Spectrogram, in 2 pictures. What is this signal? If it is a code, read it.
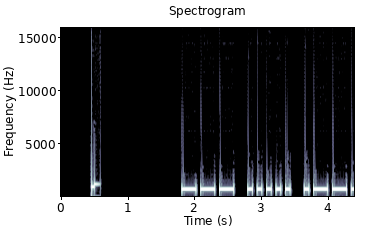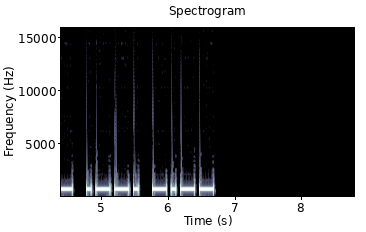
Morse code, heard as a keyed tone, about 17 wpm, 700 Hz. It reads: O5JPY
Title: Code Groups - 5 Letter:Numbers - 17wpm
